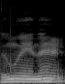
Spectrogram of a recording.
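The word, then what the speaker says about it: Nguyễn: 그 응우엔이라고. 응우엔 한국의 발음으로 완으로 한 거고 근데 사실 완식 없잖아요.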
